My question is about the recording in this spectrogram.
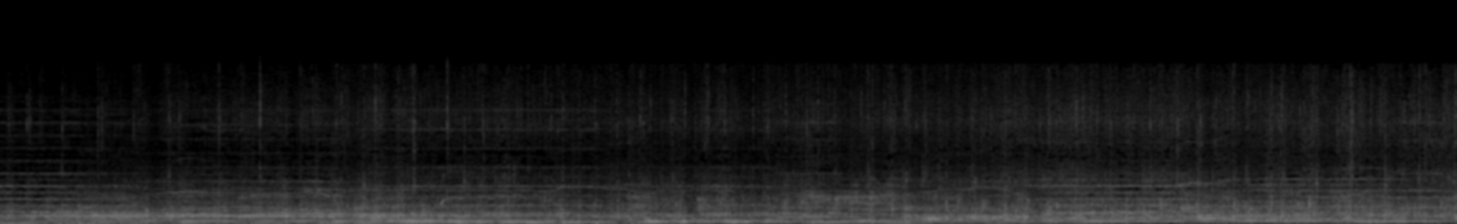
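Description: Live band music from a concert, a slow passage of long held notes that step from one pitch to the next.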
